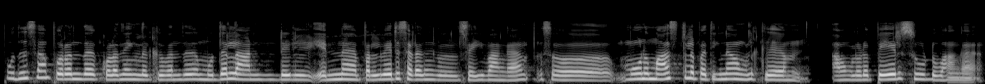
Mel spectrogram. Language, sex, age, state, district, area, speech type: Tamil, female, 30-45, Tamil Nadu, Erode, rural, spontaneous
